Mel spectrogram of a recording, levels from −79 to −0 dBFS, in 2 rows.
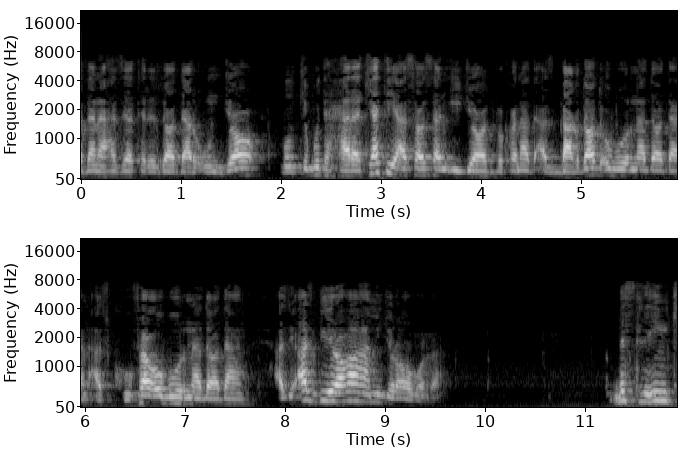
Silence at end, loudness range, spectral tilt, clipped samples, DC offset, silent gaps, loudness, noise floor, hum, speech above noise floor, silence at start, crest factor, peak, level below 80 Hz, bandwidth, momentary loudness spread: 0 s; 2 LU; -5.5 dB/octave; under 0.1%; under 0.1%; none; -25 LUFS; -67 dBFS; none; 43 dB; 0 s; 18 dB; -6 dBFS; -64 dBFS; 7.8 kHz; 11 LU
